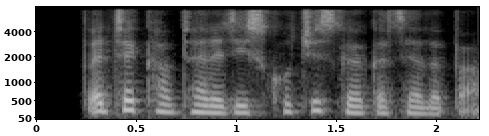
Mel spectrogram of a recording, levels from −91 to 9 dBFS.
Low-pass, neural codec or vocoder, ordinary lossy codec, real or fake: 7.2 kHz; codec, 16 kHz, 0.3 kbps, FocalCodec; AAC, 32 kbps; fake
